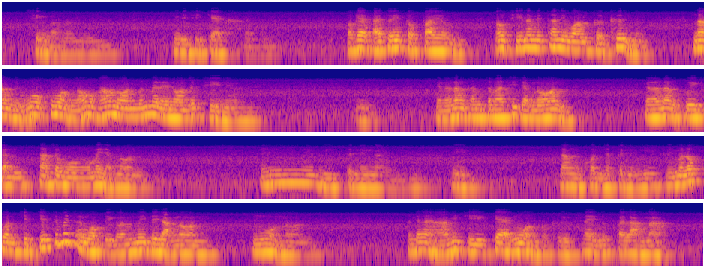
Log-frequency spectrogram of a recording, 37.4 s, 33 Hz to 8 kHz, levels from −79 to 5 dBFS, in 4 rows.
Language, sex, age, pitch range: Thai, male, 60-79, 95-130 Hz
